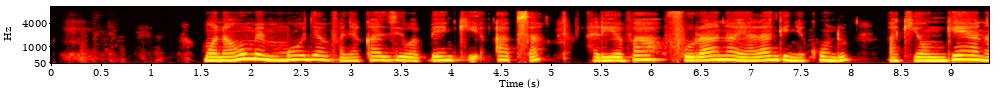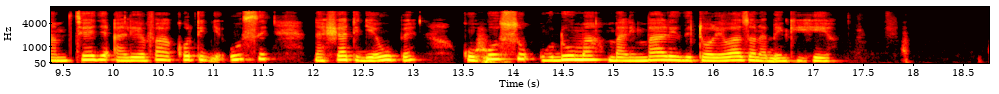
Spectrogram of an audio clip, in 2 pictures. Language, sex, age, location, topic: Swahili, female, 25-35, Dar es Salaam, finance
